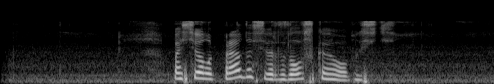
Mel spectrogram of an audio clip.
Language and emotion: Russian, neutral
